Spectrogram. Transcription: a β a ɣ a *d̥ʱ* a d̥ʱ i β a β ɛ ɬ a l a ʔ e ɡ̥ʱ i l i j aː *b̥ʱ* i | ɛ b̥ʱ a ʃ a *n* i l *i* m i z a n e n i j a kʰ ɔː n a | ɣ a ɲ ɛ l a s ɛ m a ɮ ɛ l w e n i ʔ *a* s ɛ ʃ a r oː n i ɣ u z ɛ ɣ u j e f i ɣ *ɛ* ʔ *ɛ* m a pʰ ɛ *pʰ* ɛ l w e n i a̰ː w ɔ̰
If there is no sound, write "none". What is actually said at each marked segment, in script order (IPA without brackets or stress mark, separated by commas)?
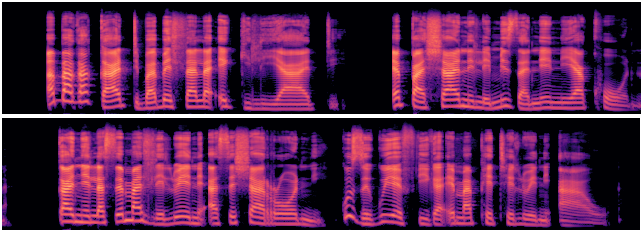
ɡ̥ʱ, d̥ʱ, n, e, a, a, ɛ, tʰ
